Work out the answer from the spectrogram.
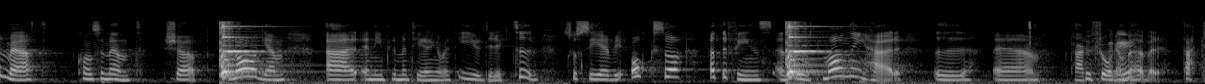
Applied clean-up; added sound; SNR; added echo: none; Keyboard (musical); -3 dB; none.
